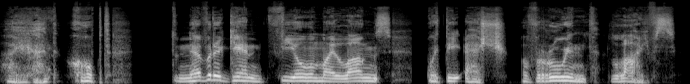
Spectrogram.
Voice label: Villagers Male, Cetus Invasion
